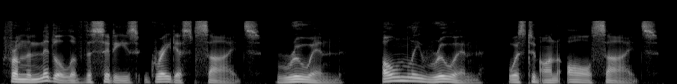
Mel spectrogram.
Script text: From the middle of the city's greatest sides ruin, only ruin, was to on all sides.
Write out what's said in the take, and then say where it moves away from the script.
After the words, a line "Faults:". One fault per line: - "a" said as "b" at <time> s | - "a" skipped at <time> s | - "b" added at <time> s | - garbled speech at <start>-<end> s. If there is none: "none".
From the middle of the city's greatest sides ruin, only ruin, was to on all sides.
Faults:
none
